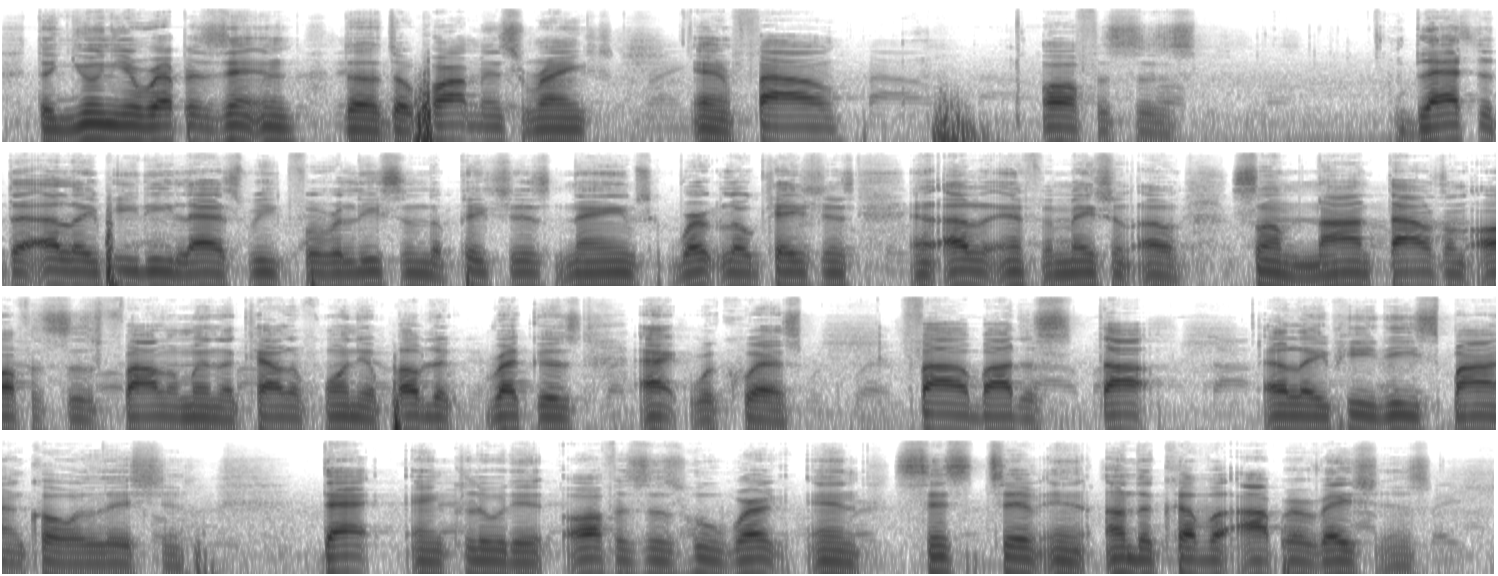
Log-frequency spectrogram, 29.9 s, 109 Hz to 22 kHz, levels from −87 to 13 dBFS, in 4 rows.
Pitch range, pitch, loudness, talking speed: 90-100 Hz, 95 Hz, -18 LUFS, 105 wpm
